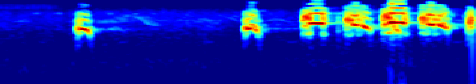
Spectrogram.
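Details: Wild francolin in the jungle: two separate harsh notes, then a quick string of loud grating calls with a steady ringing tone running through them.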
